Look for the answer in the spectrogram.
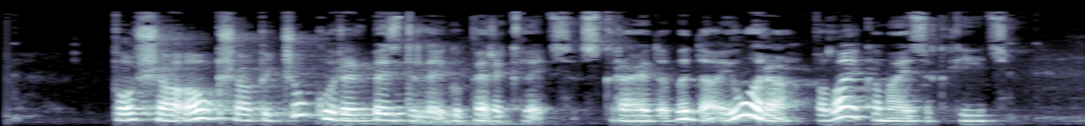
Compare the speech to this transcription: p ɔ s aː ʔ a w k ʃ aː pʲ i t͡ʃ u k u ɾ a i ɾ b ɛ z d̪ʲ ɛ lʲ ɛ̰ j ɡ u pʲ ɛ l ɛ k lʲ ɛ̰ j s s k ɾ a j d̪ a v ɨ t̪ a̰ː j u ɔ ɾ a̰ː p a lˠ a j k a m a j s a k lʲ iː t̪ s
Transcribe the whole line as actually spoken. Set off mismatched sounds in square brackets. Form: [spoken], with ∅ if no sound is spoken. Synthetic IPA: p ɔ [ʃ] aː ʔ a w k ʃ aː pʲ i t͡ʃ u k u ɾ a i ɾ b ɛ z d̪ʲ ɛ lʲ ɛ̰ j ɡ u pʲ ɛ [ɾ] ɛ k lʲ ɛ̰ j s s k ɾ a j d̪ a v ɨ [d̪] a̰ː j u ɔ ɾ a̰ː p a lˠ a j k a m a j [z] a k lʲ iː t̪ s

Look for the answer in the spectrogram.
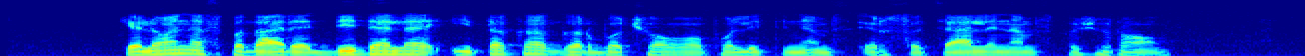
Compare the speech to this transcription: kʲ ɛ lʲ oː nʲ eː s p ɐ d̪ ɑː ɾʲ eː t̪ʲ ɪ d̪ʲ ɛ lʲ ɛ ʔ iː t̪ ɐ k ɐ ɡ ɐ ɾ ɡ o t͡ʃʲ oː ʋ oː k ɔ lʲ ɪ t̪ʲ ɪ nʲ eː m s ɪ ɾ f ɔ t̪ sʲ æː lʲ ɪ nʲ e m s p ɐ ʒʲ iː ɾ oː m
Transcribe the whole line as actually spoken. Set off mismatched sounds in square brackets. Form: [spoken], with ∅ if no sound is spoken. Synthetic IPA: kʲ ɛ lʲ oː nʲ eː s p ɐ d̪ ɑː ɾʲ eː [d̪ʲ] ɪ d̪ʲ ɛ lʲ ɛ ʔ iː t̪ ɐ k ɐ ɡ ɐ ɾ [b] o t͡ʃʲ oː ʋ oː [p] ɔ lʲ ɪ t̪ʲ ɪ nʲ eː m s ɪ ɾ [s] ɔ t̪ sʲ æː lʲ ɪ nʲ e m s p ɐ ʒʲ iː ɾ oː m

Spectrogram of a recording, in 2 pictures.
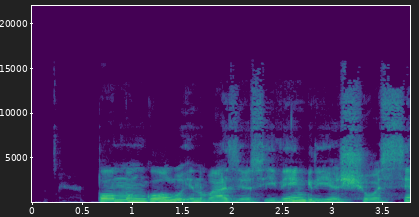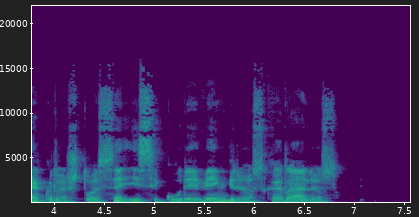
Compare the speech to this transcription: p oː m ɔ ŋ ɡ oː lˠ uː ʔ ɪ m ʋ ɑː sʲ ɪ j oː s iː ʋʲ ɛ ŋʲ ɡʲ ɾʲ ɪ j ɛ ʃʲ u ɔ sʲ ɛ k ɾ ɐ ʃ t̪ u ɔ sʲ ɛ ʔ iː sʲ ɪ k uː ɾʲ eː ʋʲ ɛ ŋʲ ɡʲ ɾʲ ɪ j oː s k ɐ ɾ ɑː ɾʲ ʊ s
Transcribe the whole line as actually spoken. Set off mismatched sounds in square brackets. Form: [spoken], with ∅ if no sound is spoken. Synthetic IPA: p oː m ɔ ŋ ɡ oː lˠ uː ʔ ɪ [n] ʋ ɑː [zʲ] ɪ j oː s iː ʋʲ ɛ ŋʲ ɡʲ ɾʲ ɪ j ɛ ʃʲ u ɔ sʲ ɛ k ɾ ɐ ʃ t̪ u ɔ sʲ ɛ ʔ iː sʲ ɪ k uː ɾʲ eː ʋʲ ɛ ŋʲ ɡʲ ɾʲ ɪ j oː s k ɐ ɾ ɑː [lʲ] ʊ s

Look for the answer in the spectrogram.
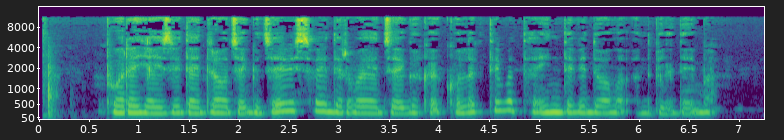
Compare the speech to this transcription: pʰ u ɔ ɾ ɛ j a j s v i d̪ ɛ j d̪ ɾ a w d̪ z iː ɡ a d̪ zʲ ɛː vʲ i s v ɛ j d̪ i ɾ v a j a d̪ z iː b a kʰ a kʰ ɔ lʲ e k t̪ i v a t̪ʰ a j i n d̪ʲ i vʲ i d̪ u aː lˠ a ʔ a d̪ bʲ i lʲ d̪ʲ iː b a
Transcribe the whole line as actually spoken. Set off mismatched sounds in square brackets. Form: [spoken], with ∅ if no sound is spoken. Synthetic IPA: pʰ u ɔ ɾ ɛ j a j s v i d̪ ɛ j d̪ ɾ a w d̪ z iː ɡ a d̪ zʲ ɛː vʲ i s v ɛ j d̪ i ɾ v a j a d̪ z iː [ɡ] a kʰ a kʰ ɔ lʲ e k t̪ i v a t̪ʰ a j i n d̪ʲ i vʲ i d̪ u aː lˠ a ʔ a d̪ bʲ i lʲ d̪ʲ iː b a

